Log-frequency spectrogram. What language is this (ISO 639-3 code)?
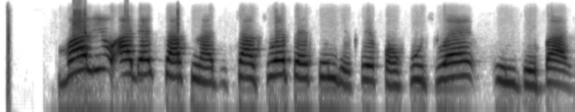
pcm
